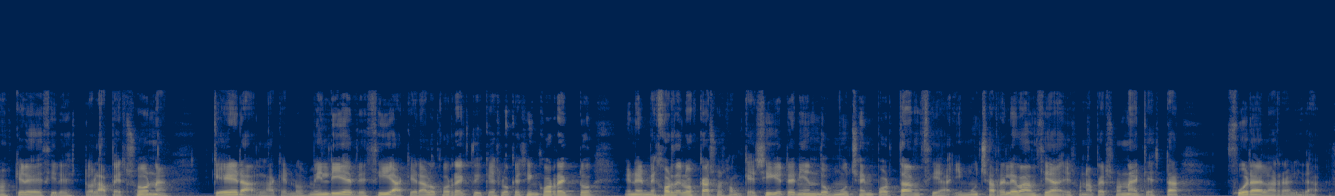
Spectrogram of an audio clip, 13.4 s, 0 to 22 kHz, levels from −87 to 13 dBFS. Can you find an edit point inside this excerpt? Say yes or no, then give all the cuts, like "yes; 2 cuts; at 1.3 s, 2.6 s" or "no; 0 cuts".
no; 0 cuts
